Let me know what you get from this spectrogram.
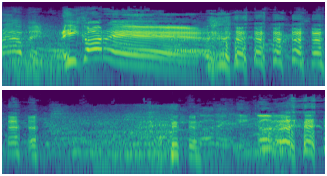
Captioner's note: laughs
